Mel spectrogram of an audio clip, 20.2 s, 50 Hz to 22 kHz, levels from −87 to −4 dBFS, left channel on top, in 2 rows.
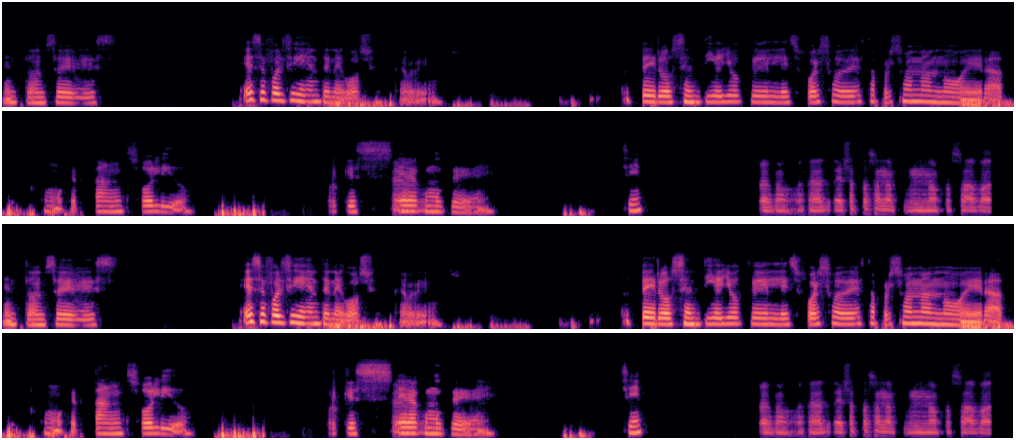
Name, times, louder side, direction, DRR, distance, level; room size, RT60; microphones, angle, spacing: voice 1, 0.0-1.1 2.4-4.4 6.2-12.0 12.3-12.7 13.4-15.0 16.3-16.5, right 4 dB, 45° right, 0.5 m, -29 dB
voice 2, 14.0-14.4 17.7-20.0, equal, 5° right, 1.7 m, -39 dB
open air
head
